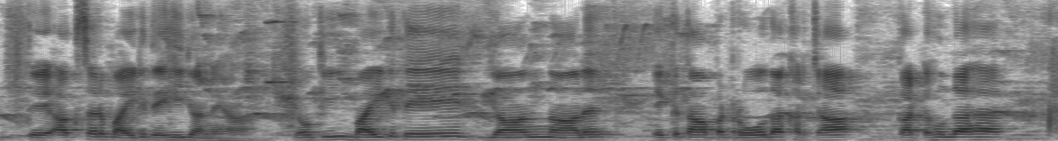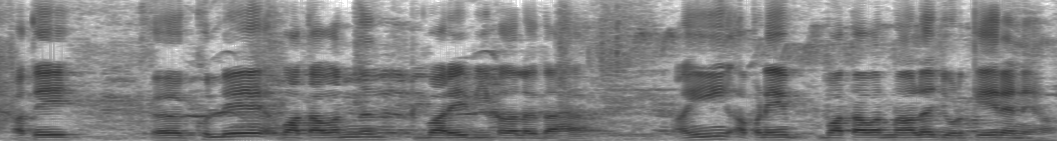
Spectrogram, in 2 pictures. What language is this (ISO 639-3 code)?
pan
